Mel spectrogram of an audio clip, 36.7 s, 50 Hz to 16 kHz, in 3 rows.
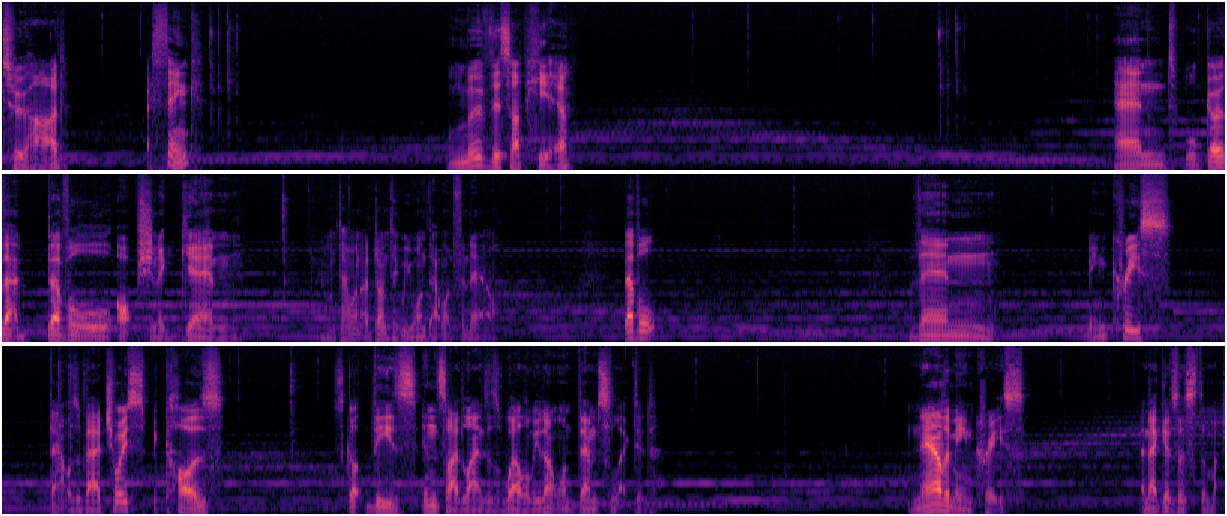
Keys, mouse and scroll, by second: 0.0 shift+middle click, 1.3 click, 2.0 g, 11.0-12.6 scroll up 2, 12.6 click, 14.2-15.6 scroll up 3, 15.6 ctrl+click, 25.0 ctrl+z, 26.7 click.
